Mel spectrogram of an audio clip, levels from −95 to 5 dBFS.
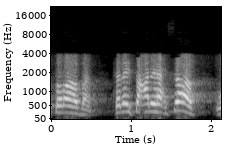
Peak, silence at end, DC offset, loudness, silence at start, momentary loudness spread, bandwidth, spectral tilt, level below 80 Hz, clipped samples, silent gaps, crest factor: -2 dBFS; 0 s; under 0.1%; -16 LUFS; 0.05 s; 10 LU; 4.1 kHz; -6 dB/octave; -68 dBFS; under 0.1%; none; 16 dB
